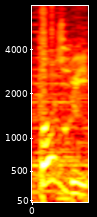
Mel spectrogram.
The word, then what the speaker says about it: Tomba: Raikou, it's pronounced Tomba actually.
